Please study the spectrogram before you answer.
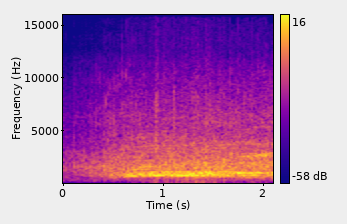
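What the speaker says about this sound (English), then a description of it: "They're clapping for you." An audience breaks into applause, rising from a light patter into a full, steady roar of many hands clapping that fills the space, with no voices over it.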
